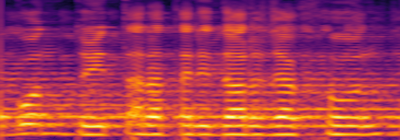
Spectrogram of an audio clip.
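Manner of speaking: normal talking voice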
